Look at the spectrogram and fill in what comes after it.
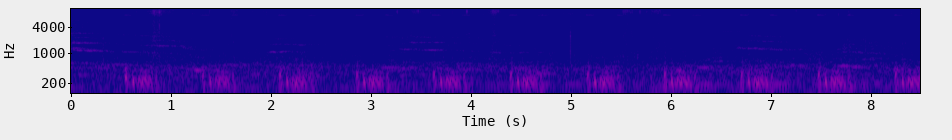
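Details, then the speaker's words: Ejection click at the aortic outflow, high-pitched and loud, followed in the next part by an added systolic ejection murmur; a sprinkler-like noise is an artifact. Aortic stenosis: ejection click with systolic ejection murmur. "y se escucha el clic eyectivo. Se escucha de tono alto, o sea, es fuerte. Pero aquí en la siguiente parte del audio van a ver que se añade un soplo."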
